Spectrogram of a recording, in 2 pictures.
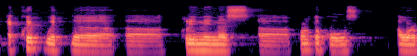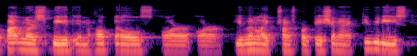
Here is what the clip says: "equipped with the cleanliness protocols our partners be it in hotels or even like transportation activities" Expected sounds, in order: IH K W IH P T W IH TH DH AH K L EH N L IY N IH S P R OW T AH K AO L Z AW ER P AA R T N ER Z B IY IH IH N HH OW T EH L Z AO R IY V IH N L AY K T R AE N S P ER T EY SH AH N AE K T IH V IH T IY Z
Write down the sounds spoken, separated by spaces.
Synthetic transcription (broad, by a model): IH K W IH P W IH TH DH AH K L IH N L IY N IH S P R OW T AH K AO L S AW ER P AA R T N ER S B IY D IH N HH OW T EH L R AO R IY V IH N L AY K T R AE N S P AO T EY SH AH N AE K T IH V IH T IY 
